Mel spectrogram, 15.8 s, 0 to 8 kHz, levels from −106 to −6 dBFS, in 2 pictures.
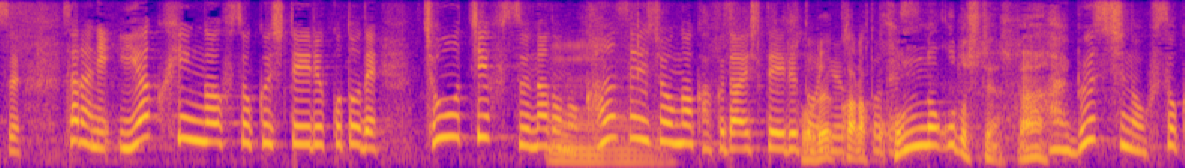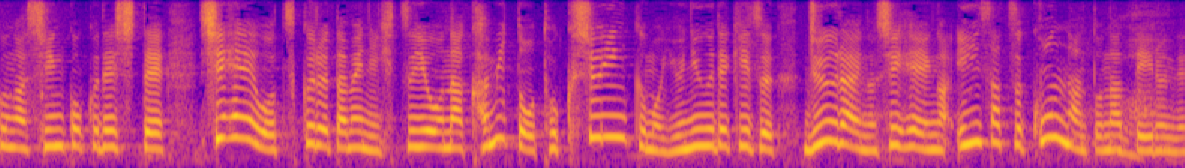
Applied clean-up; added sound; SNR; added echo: none; none; none; none.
